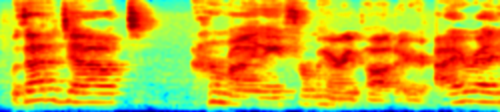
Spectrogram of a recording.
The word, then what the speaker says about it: Hermione: I wanted to and I used to call Hermione hermone and that's just what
